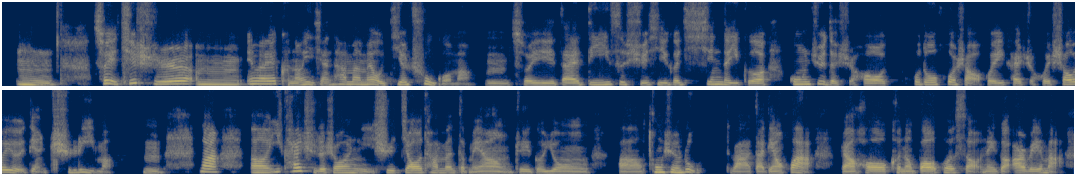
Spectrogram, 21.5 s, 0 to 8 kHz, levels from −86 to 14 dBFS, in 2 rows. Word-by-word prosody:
嗯。 185 -4 +2 0.4
所 290 - +3
以 265 -5 +3
其 300 +7 0
实， 255 -3 +4
嗯， 200 -2 0
因 255 +1 +1
为 255 0 +4
可 190 - -8
能 170 +6 -1
以 210 - -1
前 170 0 -6
他 215 +2 -3
们 210 -1 0
没 205 - 0
有 215 - +3
接 200 +6 -2
触 220 +2 -2
过 - - -5
嘛， - - -9 0.2
嗯， 155 -1 -8
所 175 +1 -1
以 165 -2 0
在 170 -1 +3
第 185 +2 -3
一 205 - 0
次 205 0 -4
学 190 -4 -4
习 175 -1 -6
一 170 - -2
个 180 +1 -1
新 215 +4 -3
的 195 - 0
一 165 - -1
个 165 0 +2 0.2
工 220 0 0
具 240 +2 -4
的 170 -4 -1
时 165 - -9
候， 155 -2 +1 0.3
或 215 - -3
多 195 -1 0
或 205 +1 -1
少 200 - -1
会 170 -1 -1
一 - - -4
开 170 -1 -1
始 - - -9
会 165 -1 -4
稍 210 +5 +2
微 220 0 +5
有 200 - +2
一 - - -3
点 170 - -5
吃 - - +1
力 200 -3 -3
嘛， - - -6 0.4
嗯。 160 +2 -5 0.4
那， 265 -4 +6 0.3
呃， 205 0 +5
一 265 - -3
开 320 +3 +3
始 330 - -5
的 165 +1 +2
时 185 - -1
候， 190 0 +3
你 170 -5 -5
是 185 -2 -1
教 185 0 +4
他 190 -1 -3
们 175 -1 -2
怎 - - -3
么 - - -5
样 150 -1 0
这 155 -1 -3
个 145 - -3
用， 150 -2 -2 0.3
啊， 140 -1 0
通 225 -1 +3
讯 220 -3 +3
录， 250 - -2 0.2
对 160 - -17
吧， 140 -1 +1
打 - - 0
电 155 0 +2
话？ 220 - +4 0.3
然 150 0 +5
后 170 -1 +4
可 175 - -2
能 155 -1 0
包 170 +1 +7
括 180 +1 0
扫 185 - -2
那 155 +1 -3
个 - - +2
二 175 - +4
维 165 0 +1
码。 180 - -1
180 Hz, 275 characters per minute, -23 LUFS, 165-210 Hz, 0.4 s, 包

